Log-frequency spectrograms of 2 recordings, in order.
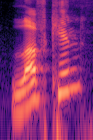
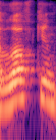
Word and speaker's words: Lufkin: Lovekin? Yeah, Lufkin, Texas. How do you spell it?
